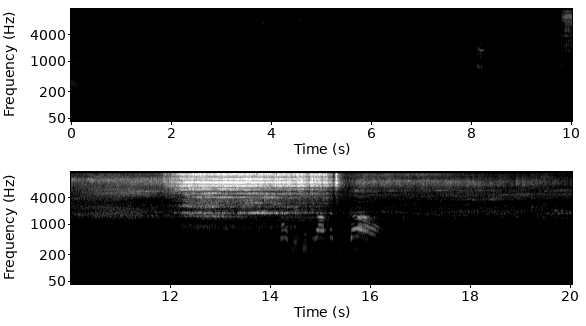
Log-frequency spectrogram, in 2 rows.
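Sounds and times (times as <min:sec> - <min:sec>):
wind rumbling on microphone: 0:00.0 - 0:11.7, 0:12.8 - 0:19.2.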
